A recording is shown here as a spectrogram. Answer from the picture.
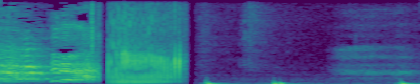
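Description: Girls laughing, with a short loud buzzy noise about half a second in, then two soft low thumps.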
